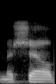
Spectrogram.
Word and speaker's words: Michel: I think they pronounce it Michelle, but yeah.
